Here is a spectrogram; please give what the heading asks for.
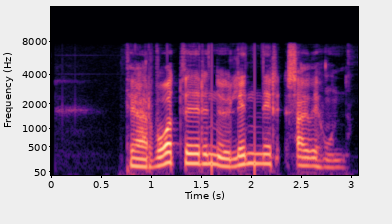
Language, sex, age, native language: Icelandic, male, 30-39, Icelandic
